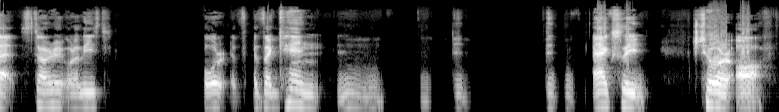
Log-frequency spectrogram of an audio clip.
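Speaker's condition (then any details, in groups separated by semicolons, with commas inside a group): Generalized dystonia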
